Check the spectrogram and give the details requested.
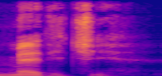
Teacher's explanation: Medici, because the emphasis is on the first syllable, on the syllable me.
